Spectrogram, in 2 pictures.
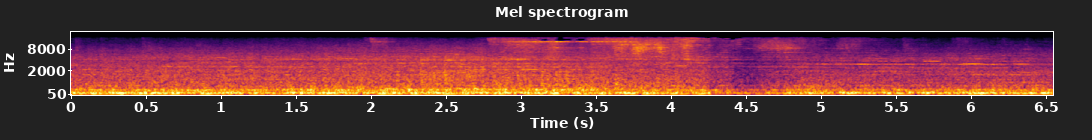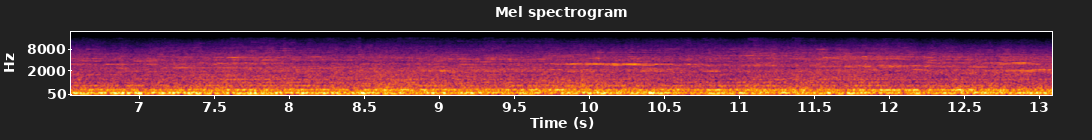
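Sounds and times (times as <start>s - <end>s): train wheels rumbling on rail: 0.0s - 13.0s
high-pitched wheel squeal: 2.8s - 13.0s.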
